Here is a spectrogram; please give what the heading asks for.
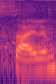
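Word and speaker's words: psyllium: सारे नाम है या साइलम सीड्स भी बोलते हैं जबरदस्त पी से स्टार्ट होता है पी साइलेंट है इसका ठीक है तो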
